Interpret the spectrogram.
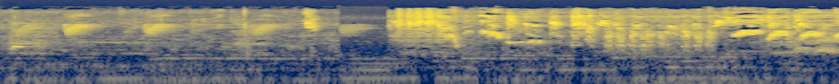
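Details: Chestnut-rumped babbler in busy song, starting with spaced squeaky chirps, then after a pause a dense, fast stream of chattering, twittering and whistled notes that builds and carries on to the end.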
